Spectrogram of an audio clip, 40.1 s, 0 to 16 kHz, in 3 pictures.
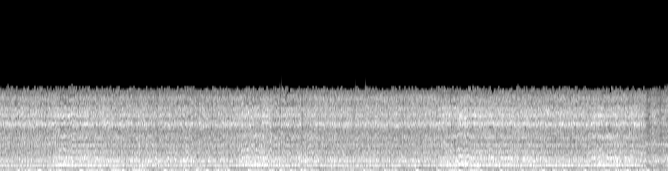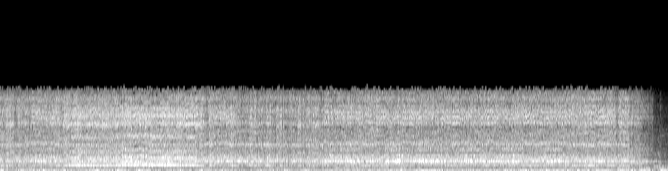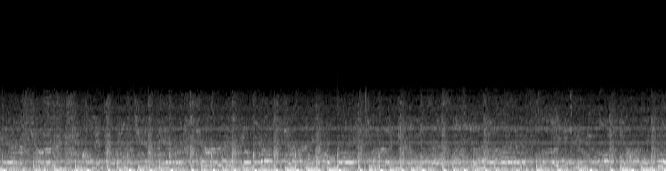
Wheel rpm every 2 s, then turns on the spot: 160, 170, 160, 160, 160, 160, 160, 160, 160, 160, 160, 170, 140, 0, 0, 0, 0, 0, 0, 0.
none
